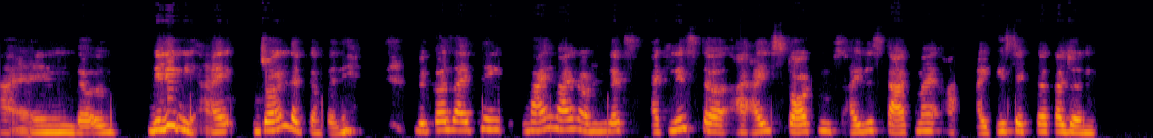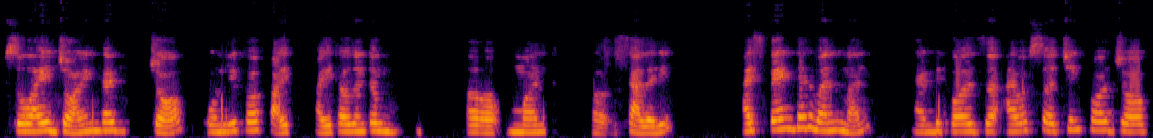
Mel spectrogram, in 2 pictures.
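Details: Adult woman with stammering since childhood, speaking in a podcast interview. Stammering (stuttering).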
